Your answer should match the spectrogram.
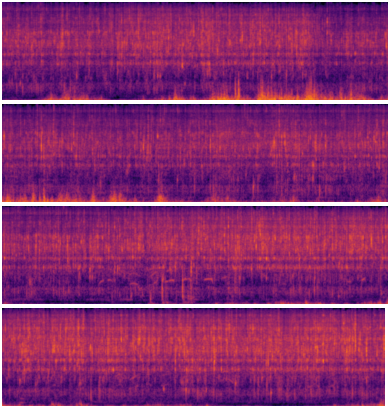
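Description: A small mountain trickle of water running over rocks, a steady splashing hiss. Low rumbling gusts come and go beneath it, strongest in the first ten seconds or so.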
